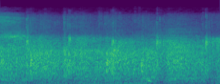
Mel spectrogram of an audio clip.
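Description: Worshippers in a church clap for Jesus, a thick, even wash of applause from many hands, loud and unbroken from start to finish.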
